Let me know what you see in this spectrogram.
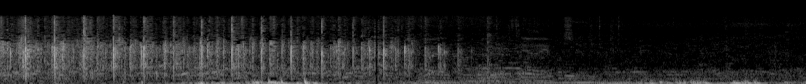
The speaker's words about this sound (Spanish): Fuerte el aplauso para los chavales también que están pasando un poco de calor.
